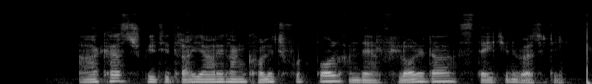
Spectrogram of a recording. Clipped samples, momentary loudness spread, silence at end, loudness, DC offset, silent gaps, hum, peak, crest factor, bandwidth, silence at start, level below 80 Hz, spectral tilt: under 0.1%; 9 LU; 0 s; -29 LUFS; under 0.1%; none; none; -12 dBFS; 16 dB; 11.5 kHz; 0.8 s; -50 dBFS; -7.5 dB/octave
